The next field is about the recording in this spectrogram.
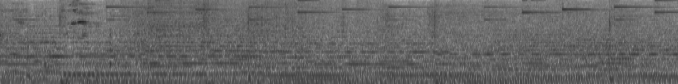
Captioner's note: mongrel whimpers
